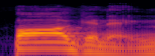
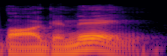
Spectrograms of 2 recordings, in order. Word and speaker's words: bargaining: have bargaining bargaining and once again we have our stress here right at the start of the word so bargaining not bargaining you see it's going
